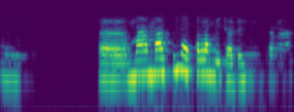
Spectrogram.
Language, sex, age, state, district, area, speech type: Bodo, female, 18-30, Assam, Kokrajhar, rural, conversation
